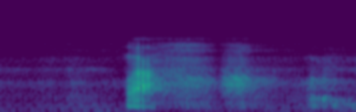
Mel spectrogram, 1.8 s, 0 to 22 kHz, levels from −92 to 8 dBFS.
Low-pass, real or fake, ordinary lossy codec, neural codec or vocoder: 5.4 kHz; fake; none; autoencoder, 44.1 kHz, a latent of 192 numbers a frame, MeloTTS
